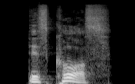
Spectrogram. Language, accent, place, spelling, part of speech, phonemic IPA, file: German, Germany, Berlin, Diskurs, noun, /dɪsˈkʊʁs/, De-Diskurs.ogg
- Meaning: discourse (verbal exchange or conversation)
